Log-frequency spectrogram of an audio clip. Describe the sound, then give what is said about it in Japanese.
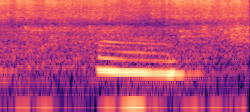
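Shower water sprays in a steady, soft hiss while rinsing off soap foam, and a short low hum from a voice rises briefly over it midway. “じゃあ、泡はシャワーで流してくね。”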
